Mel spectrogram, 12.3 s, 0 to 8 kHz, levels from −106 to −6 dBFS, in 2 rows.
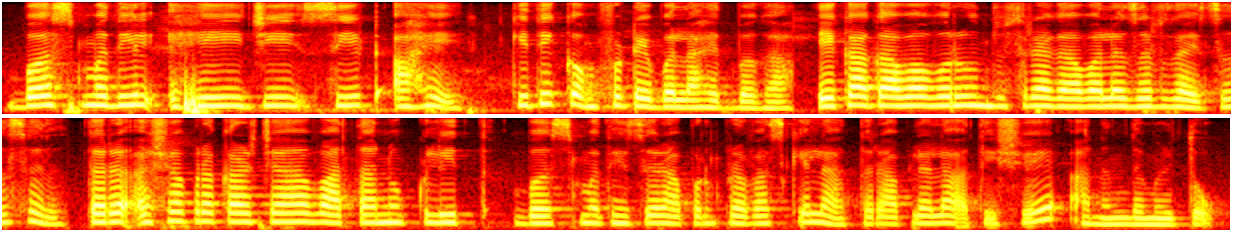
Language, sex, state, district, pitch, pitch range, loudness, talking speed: Marathi, female, Maharashtra, Dhule, 215 Hz, 195-235 Hz, -18 LUFS, 155 wpm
